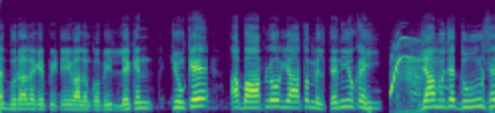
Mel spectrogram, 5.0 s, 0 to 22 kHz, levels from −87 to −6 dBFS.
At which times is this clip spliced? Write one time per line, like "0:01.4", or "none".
0:01.6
